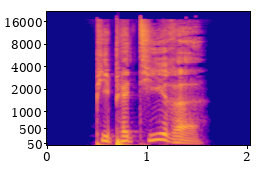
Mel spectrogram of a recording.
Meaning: inflection of pipettieren: 1. first-person singular present 2. singular imperative 3. first/third-person singular subjunctive I
- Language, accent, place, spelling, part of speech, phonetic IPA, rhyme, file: German, Germany, Berlin, pipettiere, verb, [pipɛˈtiːʁə], -iːʁə, De-pipettiere.ogg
